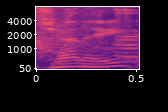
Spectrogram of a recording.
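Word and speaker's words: Zhané: En Jane, Z-H-A-N-E. Jane, zo spreek je het uit.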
